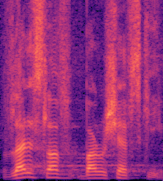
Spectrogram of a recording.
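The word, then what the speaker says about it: Władysław Bartoszewski: I will try anyway vladislav bartosevsky that was not too bad what baruchevsky okay vladislav baruchevsky we have people who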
